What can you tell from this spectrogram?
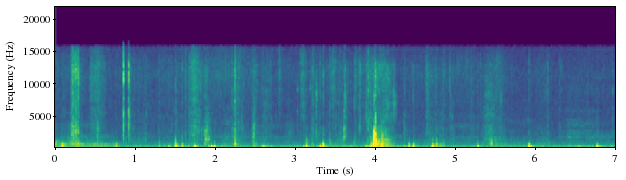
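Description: Snow shovel working deep snow on a wooden deck: faint, irregular scrapes and knocks of the blade, the loudest about four seconds in.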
